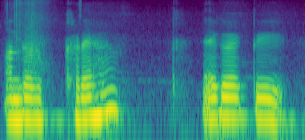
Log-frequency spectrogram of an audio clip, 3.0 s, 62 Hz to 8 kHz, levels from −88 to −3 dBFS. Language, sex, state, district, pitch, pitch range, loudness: Hindi, male, Bihar, Patna, 135 Hz, 130-140 Hz, -14 LUFS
